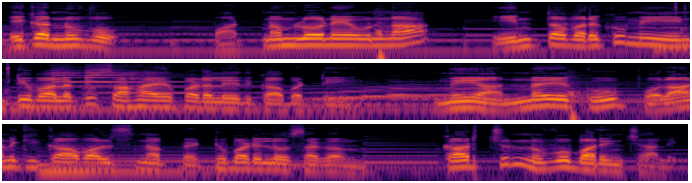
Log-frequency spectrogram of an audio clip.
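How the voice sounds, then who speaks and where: A firm older village patriarch, acted by a man, speaks with authority and care in a cartoon moral tale. He instructs and scolds at a middling pitch. Light music plays behind him. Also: normal speed, lightly acted. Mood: firm, advising. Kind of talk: animated moral-story voice acting.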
